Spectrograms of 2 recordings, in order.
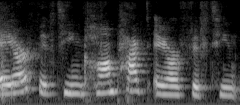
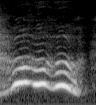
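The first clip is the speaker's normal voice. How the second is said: out of breath; 13 semitones higher, 9 dB louder, slower than usual. Real, not acted. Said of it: "I just ran up the stairs and I'm out of breath".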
